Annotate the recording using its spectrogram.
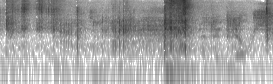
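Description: Small handling noises of objects being fiddled with at a desk: light scratches and ticks, with one brief rustle a little over a second in.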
